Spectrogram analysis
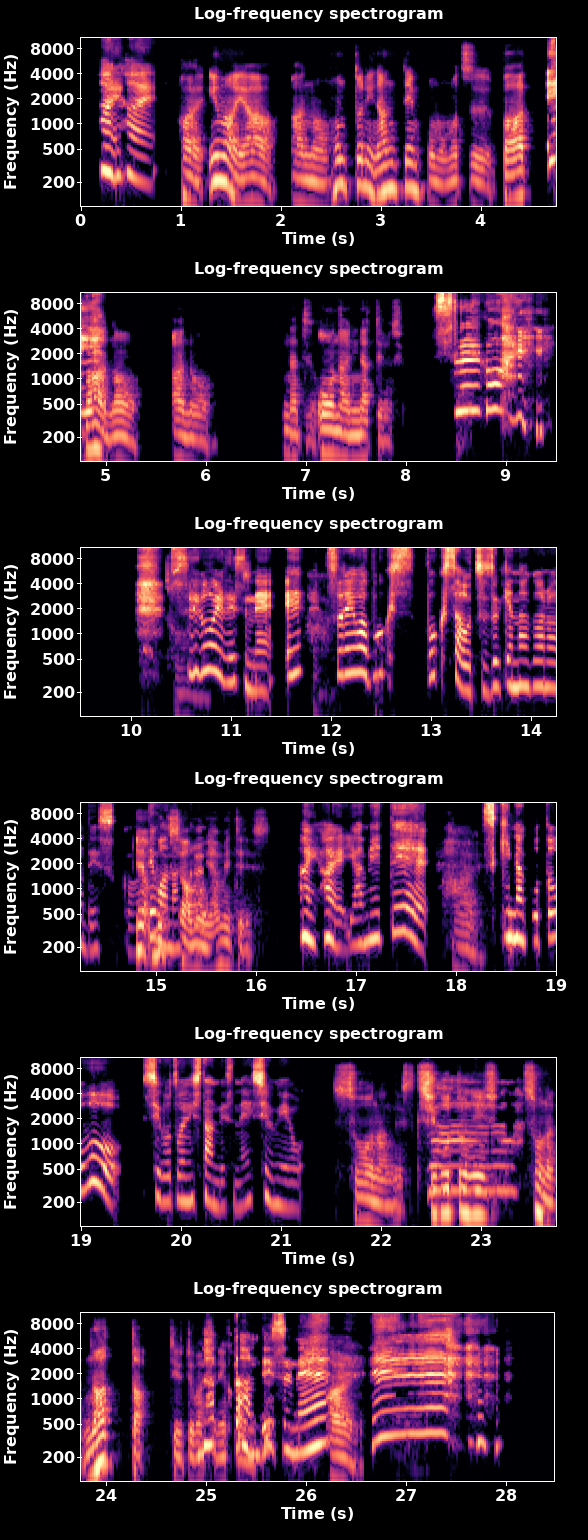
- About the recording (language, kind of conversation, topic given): Japanese, podcast, 趣味を仕事にすることについて、どう思いますか？
- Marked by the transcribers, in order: surprised: "え？"; laughing while speaking: "すごい"; other background noise; chuckle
